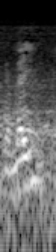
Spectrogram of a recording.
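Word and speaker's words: لَيّ: يقول الشيخ رحمه الله تعالى قوله صلى الله عليه وسلم لي الواجد، اللي لي هكذا بهذا النطق، لي بفتح وتشديد الياء، المطل قلنا المطل يعني المطل يعني التأخير وعدم إعطاء الناس حقوقه.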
